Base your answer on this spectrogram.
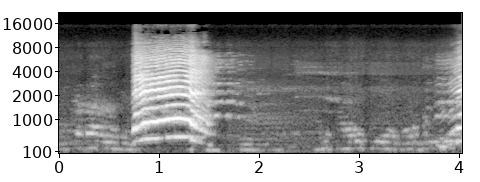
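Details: Goat bleating: one loud, wavering, harmonic-rich bleat lasting under a second, followed by faint background murmurs and a soft sound starting at the end.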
